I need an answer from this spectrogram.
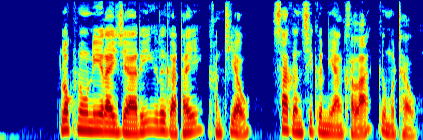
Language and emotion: Bodo, disgusted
